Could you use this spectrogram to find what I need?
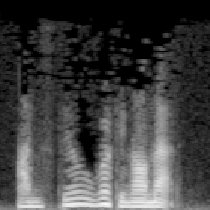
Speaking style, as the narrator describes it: Barrett whispered back

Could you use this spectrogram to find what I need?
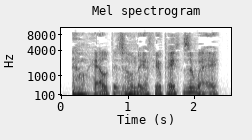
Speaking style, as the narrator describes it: he laughed

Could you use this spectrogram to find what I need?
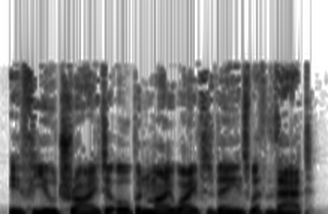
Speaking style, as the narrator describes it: the young king declared firmly

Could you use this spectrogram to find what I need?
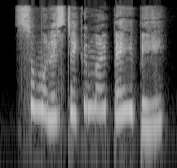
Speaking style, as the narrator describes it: Zinedra cried

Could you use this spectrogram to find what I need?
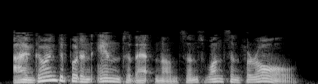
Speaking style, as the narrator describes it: Elana said firmly

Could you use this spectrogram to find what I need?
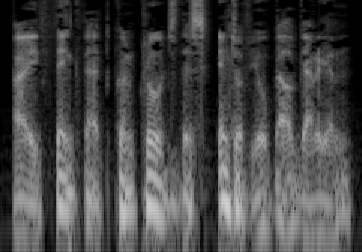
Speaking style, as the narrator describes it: the Emperor said coldly

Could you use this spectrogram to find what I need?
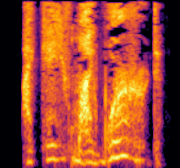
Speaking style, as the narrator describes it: she whispered

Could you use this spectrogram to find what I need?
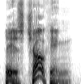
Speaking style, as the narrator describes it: the king cried out

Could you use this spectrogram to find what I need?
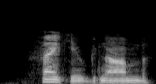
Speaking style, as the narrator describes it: Sparhawk murmured

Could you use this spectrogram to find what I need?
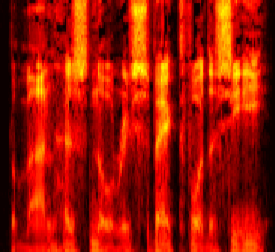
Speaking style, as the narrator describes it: Barak grumbled

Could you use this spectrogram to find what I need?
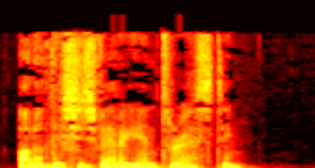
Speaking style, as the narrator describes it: Sinedra interrupted them coolly

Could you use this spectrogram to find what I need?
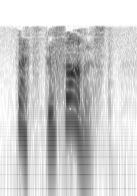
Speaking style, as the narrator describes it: Talon exclaimed

